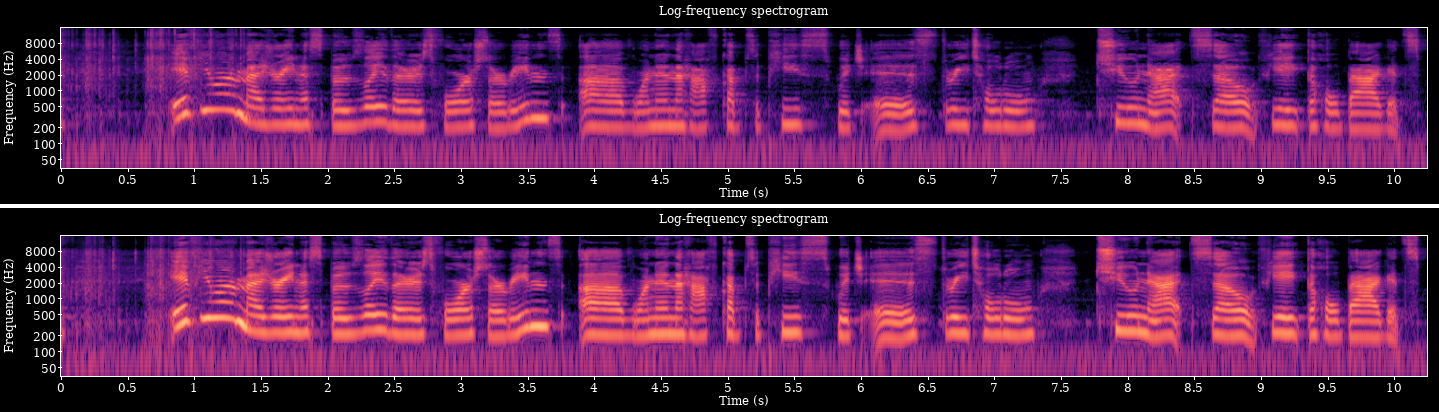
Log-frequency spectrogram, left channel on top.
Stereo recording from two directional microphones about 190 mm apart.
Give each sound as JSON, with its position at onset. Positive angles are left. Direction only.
{"t": 0.8, "sound": "a woman's voice", "side_deg": -40}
